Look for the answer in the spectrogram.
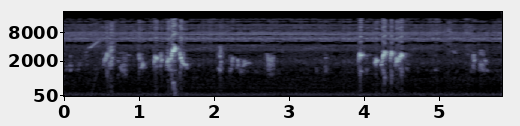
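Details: Red-whiskered bulbul decoy bird singing competitively at a trap: two bursts of quick, bright chirping phrases, the first around one to one and a half seconds in and the second near four seconds, with quiet gaps between and a steady faint hum.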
